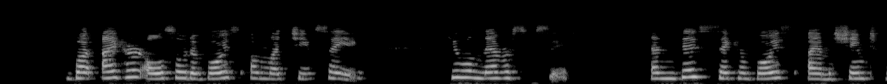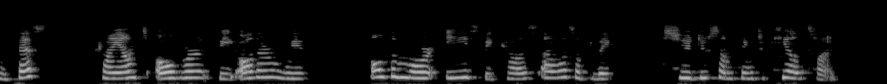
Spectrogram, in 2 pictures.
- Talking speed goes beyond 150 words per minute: No, average, 140 wpm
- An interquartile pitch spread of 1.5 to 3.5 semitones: Yes, narrow, 2.4 semitones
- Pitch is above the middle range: Yes, very high, 285 Hz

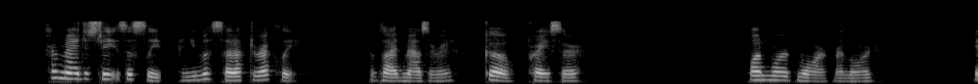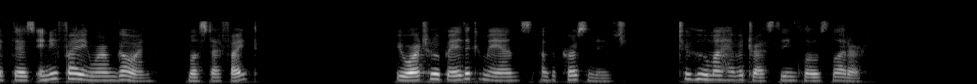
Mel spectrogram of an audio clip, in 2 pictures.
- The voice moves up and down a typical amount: Yes, average, 4.3 semitones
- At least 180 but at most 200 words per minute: No, average, 145 wpm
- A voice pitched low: No, medium, 185 Hz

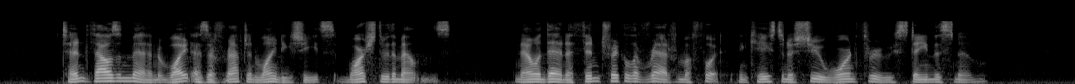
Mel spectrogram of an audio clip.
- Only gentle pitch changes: No, average, 3.2 semitones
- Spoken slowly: No, average, 190 wpm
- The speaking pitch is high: No, low, 115 Hz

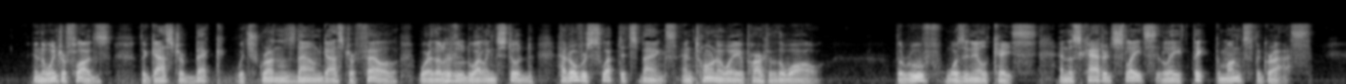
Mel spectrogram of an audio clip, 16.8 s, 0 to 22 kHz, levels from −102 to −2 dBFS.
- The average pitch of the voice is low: Yes, very low, 90 Hz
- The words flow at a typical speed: Yes, average, 155 wpm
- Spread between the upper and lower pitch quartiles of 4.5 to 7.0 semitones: No, average, 3.1 semitones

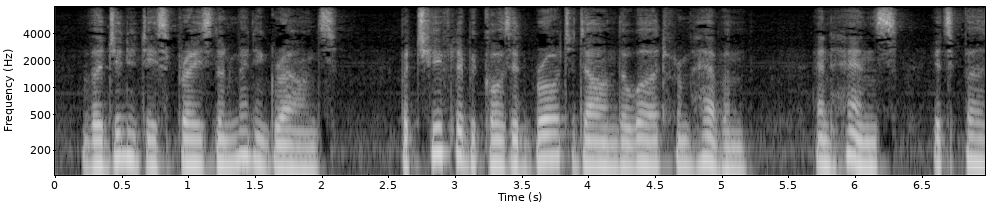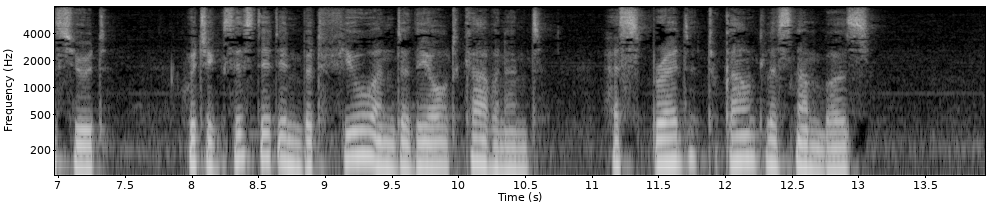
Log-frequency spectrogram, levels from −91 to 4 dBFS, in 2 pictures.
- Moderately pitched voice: No, low, 130 Hz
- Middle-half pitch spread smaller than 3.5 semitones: Yes, narrow, 2.6 semitones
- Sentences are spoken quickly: No, average, 145 wpm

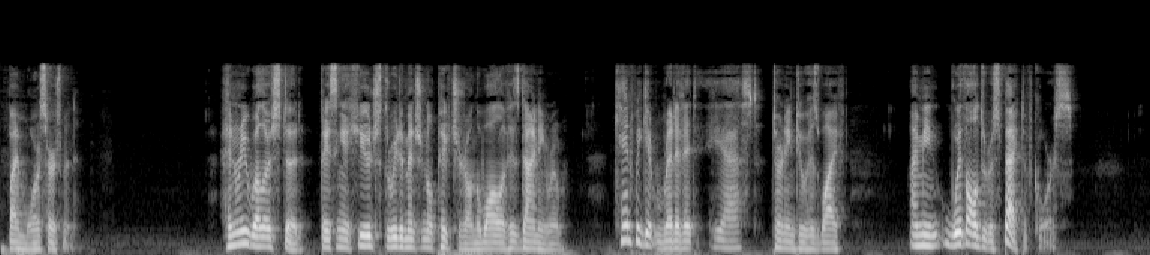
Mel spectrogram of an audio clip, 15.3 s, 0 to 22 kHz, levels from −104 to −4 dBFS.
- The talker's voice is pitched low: Yes, low, 120 Hz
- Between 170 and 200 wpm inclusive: No, average, 150 wpm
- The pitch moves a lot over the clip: Yes, wide, 6.1 semitones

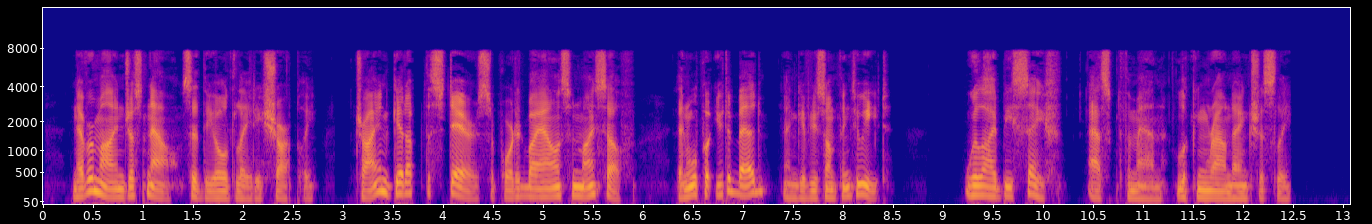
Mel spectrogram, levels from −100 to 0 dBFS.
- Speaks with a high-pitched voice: No, low, 110 Hz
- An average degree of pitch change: No, wide, 6.1 semitones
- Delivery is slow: No, average, 195 wpm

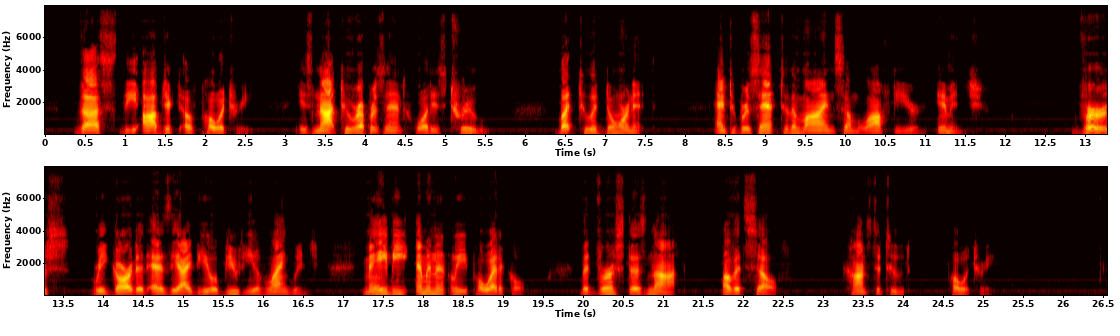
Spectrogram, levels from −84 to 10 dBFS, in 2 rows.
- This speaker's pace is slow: Yes, slow, 100 wpm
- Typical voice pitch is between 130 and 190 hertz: Yes, low, 135 Hz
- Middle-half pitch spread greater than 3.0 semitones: Yes, average, 5.1 semitones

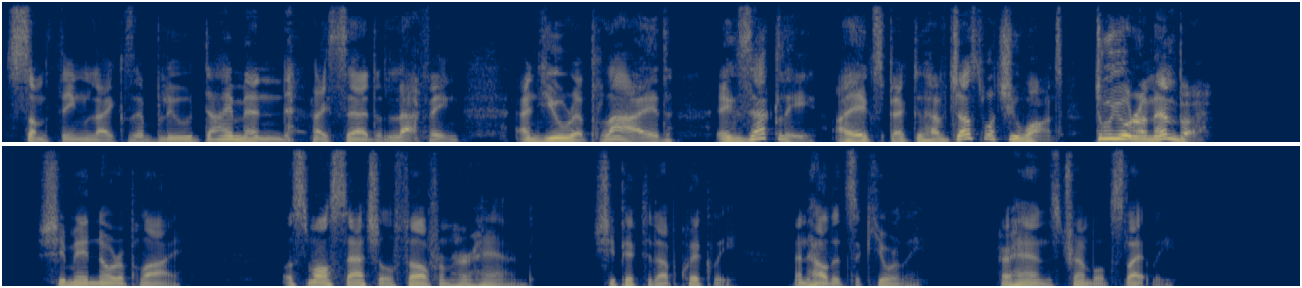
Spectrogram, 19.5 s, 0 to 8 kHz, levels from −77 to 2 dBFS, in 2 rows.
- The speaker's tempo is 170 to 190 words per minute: No, average, 145 wpm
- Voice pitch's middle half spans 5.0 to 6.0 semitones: Yes, average, 5.3 semitones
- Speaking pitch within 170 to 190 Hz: No, low, 115 Hz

